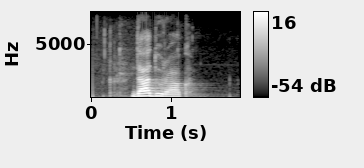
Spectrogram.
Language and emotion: Russian, angry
